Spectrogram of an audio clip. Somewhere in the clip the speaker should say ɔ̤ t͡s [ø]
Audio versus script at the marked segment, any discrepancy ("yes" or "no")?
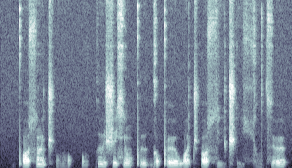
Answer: no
